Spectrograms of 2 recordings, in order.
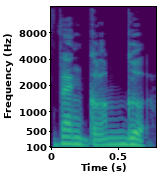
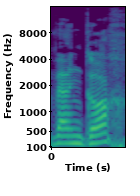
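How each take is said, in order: First: The name is said with a French pronunciation. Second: The name is said with a Dutch pronunciation. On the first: "and the French" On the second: "is the Dutch way"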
